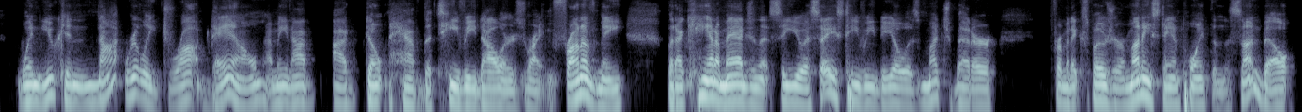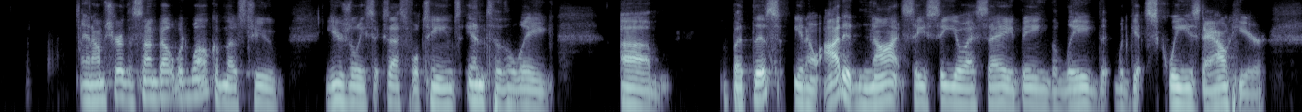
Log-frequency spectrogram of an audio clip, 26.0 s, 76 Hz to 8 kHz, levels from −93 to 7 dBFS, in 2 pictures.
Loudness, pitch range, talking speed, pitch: -21 LUFS, 100-120 Hz, 175 wpm, 110 Hz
